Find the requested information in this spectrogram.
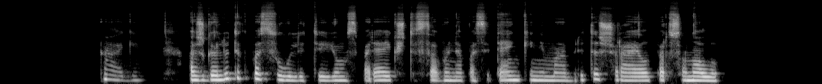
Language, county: Lithuanian, Klaipėda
